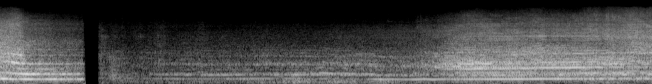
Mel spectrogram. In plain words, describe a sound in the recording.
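A rally car engine grows louder as it approaches, then revs hard close by.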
